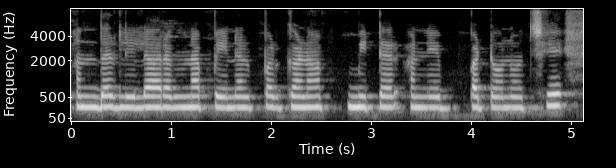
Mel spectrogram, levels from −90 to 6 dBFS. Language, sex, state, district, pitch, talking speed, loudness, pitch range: Gujarati, female, Gujarat, Valsad, 260 Hz, 130 wpm, -16 LUFS, 255-265 Hz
